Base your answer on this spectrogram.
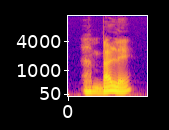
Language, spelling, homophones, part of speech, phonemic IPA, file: French, balai, balais / ballet / ballets, noun, /ba.lɛ/, Fr-balai.ogg
- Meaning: 1. broom 2. broomstick flown by witches 3. the last bus or train (at night) 4. tail (of a bird of prey) 5. brush (electrical contact) 6. blade (of windscreen wiper)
